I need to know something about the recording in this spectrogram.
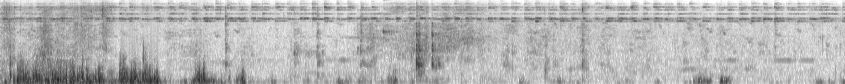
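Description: Black plastic wrapping rustling and crackling loudly as it is pulled off a cardboard box for about the first second and a half. Scattered light taps and scrapes of the box being handled follow.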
